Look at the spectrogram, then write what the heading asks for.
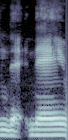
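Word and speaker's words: Nai: Whispers, it's nay, rhymes with hey.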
